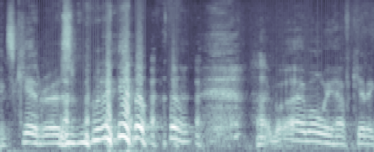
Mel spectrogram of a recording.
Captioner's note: both laughing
